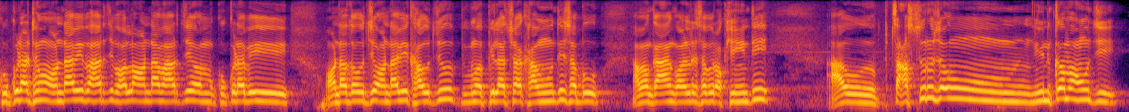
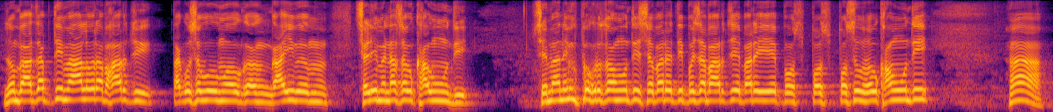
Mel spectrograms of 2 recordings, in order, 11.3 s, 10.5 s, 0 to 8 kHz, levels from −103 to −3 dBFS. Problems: none marked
